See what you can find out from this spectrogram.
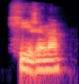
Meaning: cabin, hut, shack (small wooden shed)
- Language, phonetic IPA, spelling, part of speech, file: Russian, [ˈxʲiʐɨnə], хижина, noun, Ru-хижина.ogg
